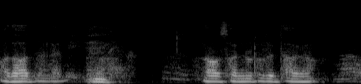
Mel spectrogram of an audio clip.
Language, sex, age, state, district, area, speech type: Kannada, male, 45-60, Karnataka, Bellary, rural, spontaneous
